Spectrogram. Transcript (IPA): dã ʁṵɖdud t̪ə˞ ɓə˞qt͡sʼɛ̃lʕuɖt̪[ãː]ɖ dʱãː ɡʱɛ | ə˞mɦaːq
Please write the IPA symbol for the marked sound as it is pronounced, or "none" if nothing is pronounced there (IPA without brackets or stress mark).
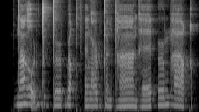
ã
